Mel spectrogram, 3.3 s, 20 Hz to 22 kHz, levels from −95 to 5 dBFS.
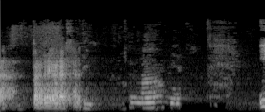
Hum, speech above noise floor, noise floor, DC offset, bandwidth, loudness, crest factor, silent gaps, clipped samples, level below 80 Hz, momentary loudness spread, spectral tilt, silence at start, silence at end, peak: none; 25 dB; -57 dBFS; under 0.1%; 11 kHz; -31 LUFS; 24 dB; none; under 0.1%; under -90 dBFS; 24 LU; -3.5 dB/octave; 0 s; 0 s; -10 dBFS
